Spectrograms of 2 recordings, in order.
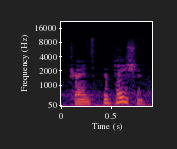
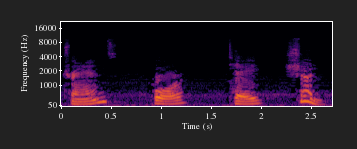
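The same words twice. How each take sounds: First: Said in the usual way. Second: Very slow, a clear pause between syllables; separated syllables. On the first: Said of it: "Four syllables". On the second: Shown as a demonstration. Teacher shows the four syllables, very slow and separated. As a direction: break "Transportation" into four separate beats. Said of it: "Did you get four syllables?".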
